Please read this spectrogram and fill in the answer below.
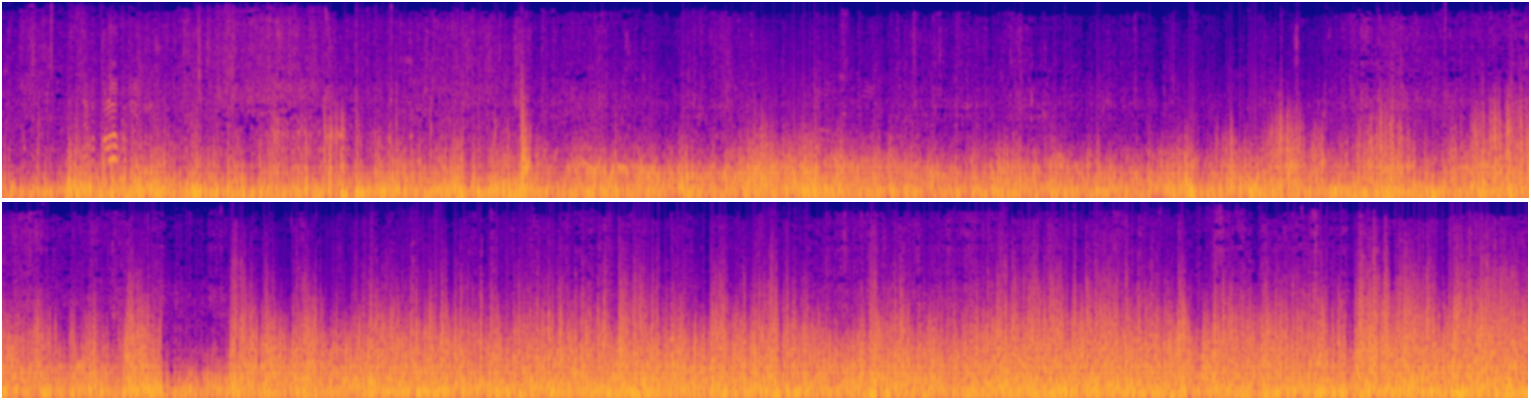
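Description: Wind buffeting the microphone over open water, a steady low rumble that grows fuller and a little louder just over halfway through.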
